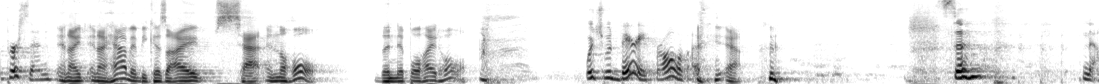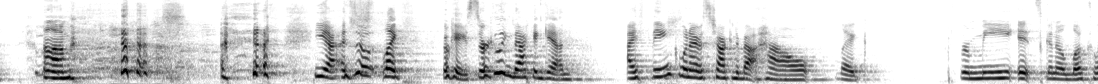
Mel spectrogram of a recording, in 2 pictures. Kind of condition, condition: setting, live audience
